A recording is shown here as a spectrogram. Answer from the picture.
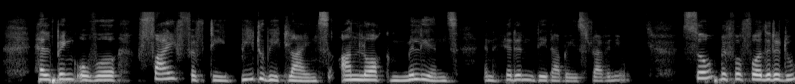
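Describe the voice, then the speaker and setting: A woman talks at a moderate pace in an ordinary speaking voice, her pitch medium with ordinary variation. Her loudness swings widely, and the sound is dry and close with no echo. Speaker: podcast host. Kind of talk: podcast interview host.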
